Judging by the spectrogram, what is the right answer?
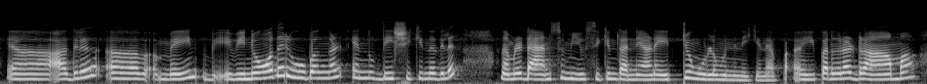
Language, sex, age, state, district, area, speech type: Malayalam, female, 18-30, Kerala, Alappuzha, rural, spontaneous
